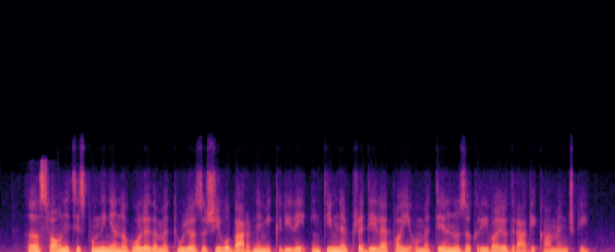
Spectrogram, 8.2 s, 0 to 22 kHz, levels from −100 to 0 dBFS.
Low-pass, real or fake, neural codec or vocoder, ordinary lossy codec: 7.2 kHz; fake; codec, 16 kHz, 0.3 kbps, FocalCodec; Opus, 16 kbps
